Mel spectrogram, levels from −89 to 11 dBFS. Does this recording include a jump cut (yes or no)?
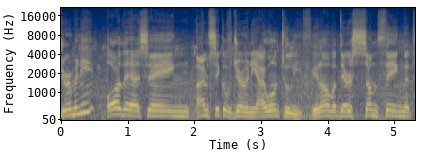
no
